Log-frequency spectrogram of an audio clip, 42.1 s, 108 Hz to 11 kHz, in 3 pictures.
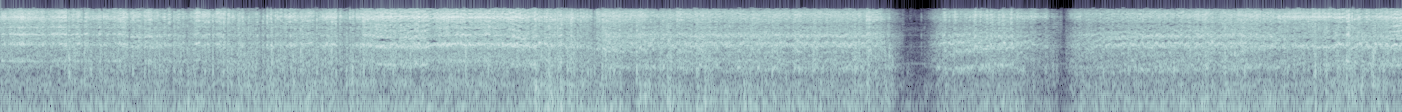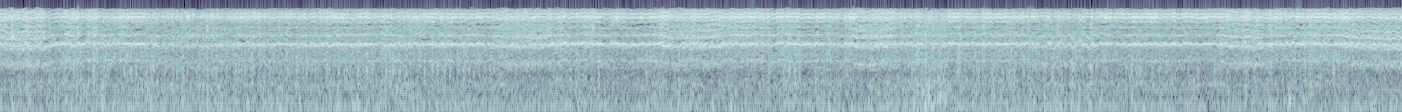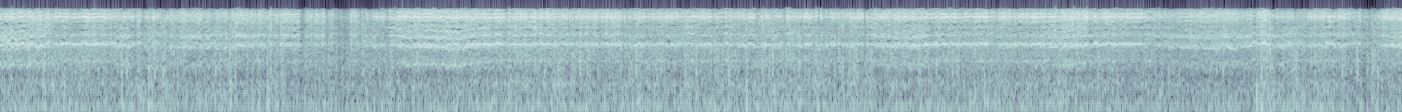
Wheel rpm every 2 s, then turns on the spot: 230, 230, 220, 200, 130, 120, 200, 220, 230, 230, 230, 230, 230, 220, 220, 230, 220, 230, 230, 230, 220.
none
